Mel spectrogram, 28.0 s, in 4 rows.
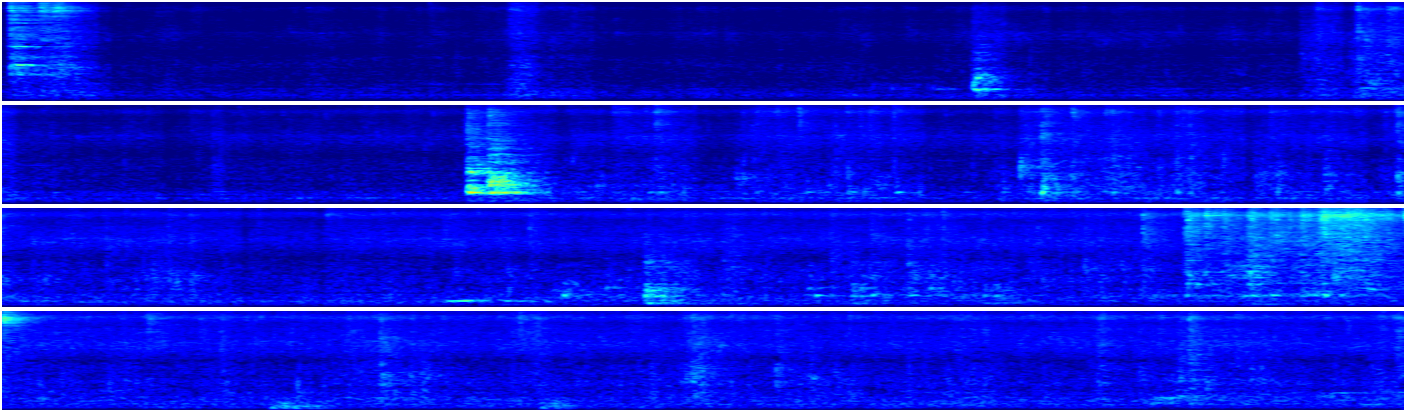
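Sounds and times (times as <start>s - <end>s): pots and dishes clanking: 0.0s - 0.6s, 4.8s - 5.2s, 9.3s - 15.0s, 16.7s - 21.3s.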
